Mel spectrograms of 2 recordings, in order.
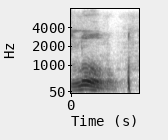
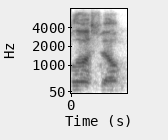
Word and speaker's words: Louisville: at you're right d he said it wrong again it's Louisville yeah it's Louisville they don't like trucks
